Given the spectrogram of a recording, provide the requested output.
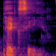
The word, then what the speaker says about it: PXE: get into something called pixie booting or pxe all right so I made you a presentation I hope you like it about pxe pronounced pixie which stands for pre-boot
